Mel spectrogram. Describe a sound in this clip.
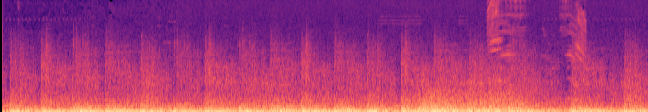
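Heavy mechanical footsteps thud in a steady rhythm.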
